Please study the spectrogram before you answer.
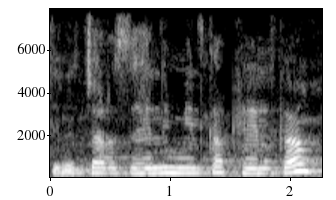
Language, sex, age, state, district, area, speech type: Hindi, female, 30-45, Bihar, Vaishali, rural, spontaneous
